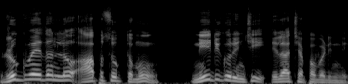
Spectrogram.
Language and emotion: Telugu, neutral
